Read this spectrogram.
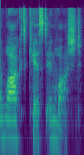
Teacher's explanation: where the suffix takes the voicing quality of the preceding sound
